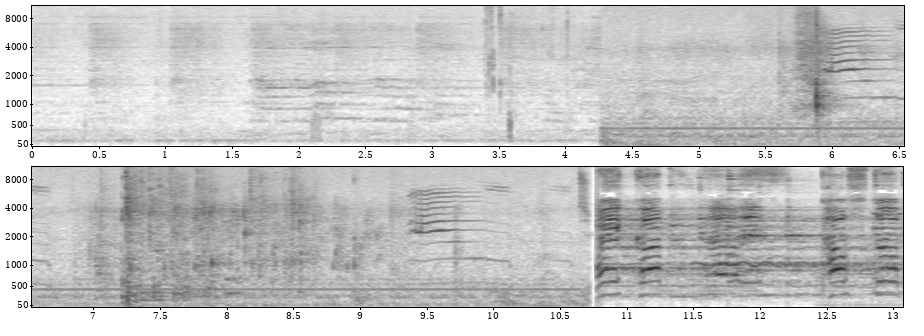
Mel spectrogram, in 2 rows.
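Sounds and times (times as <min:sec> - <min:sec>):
music: 0:00.0 - 0:04.9, 0:10.3 - 0:13.0
milk pouring into plastic tub: 0:05.2 - 0:10.0
kitten meowing: 0:05.4 - 0:07.0, 0:08.7 - 0:10.7.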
